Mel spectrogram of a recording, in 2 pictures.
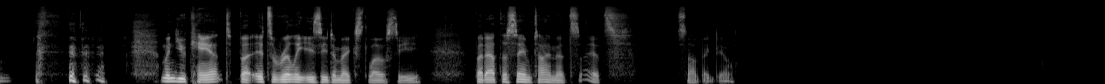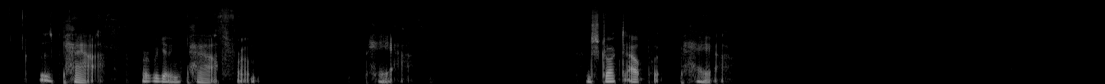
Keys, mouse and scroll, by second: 4.6-5.3 ctrl+p, 5.3 ctrl+e, 5.7 ctrl+n, 5.8 ctrl+e, 6.4 ctrl+a, 7.4 ctrl+space, 7.4 ctrl+n, 7.6 ctrl+n, 7.7 ctrl+n, 12.3-12.9 scroll up 7, 13.1-13.7 scroll up 6, 15.7 click, 15.7 click, 17.0 click, 17.1 click, 17.5 click, 17.5 click, 17.5 click, 17.6 double click, 17.9 click, 17.9 click, 18.0 click, 18.1 double click, 18.6-19.7 scroll up 12, 19.7 scroll up 1, 20.1-20.8 scroll down 14, 20.8 scroll, 21.2-22.1 scroll up 26.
